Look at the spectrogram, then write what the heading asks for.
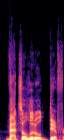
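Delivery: ordinary talk, nothing marked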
